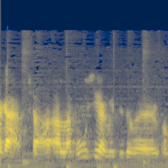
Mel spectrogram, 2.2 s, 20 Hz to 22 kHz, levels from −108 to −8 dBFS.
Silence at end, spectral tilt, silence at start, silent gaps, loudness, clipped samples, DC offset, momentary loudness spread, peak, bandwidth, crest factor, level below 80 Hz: 0 s; -5 dB/octave; 0 s; none; -20 LUFS; under 0.1%; under 0.1%; 8 LU; 0 dBFS; 10.5 kHz; 20 dB; -46 dBFS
